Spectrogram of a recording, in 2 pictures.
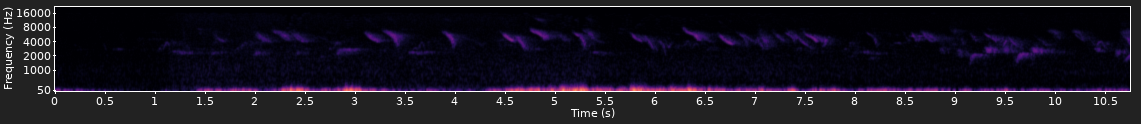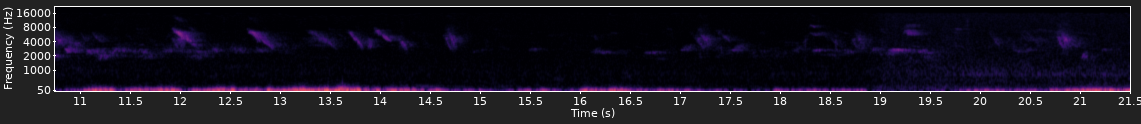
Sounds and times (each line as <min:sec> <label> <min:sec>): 0:00.3 birds 0:21.5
